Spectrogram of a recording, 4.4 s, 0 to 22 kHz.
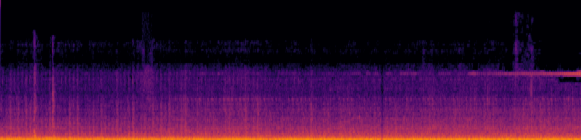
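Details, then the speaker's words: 2011 Toyota Sienna with AC blower running, rumble continues at higher fan speed: steady low rumble with uneven wobble, blower sometimes shuts off but still blows cold; out-of-balance blower motor under dash, fixed by blower motor replacement. "What we're going to do is if we turn on our AC here on the front, you can hear that rumbling noise start up. If we do it higher, it's going to continue."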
